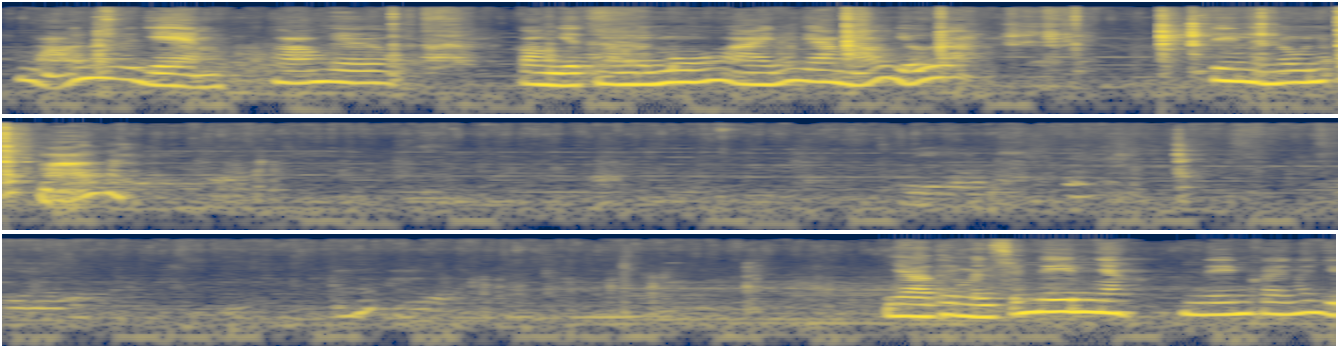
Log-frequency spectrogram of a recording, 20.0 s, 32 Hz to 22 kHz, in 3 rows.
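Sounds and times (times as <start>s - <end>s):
food bubbling in a pan: 0.0s - 20.0s
metal spoon clicking on pan: 4.2s - 7.1s.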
